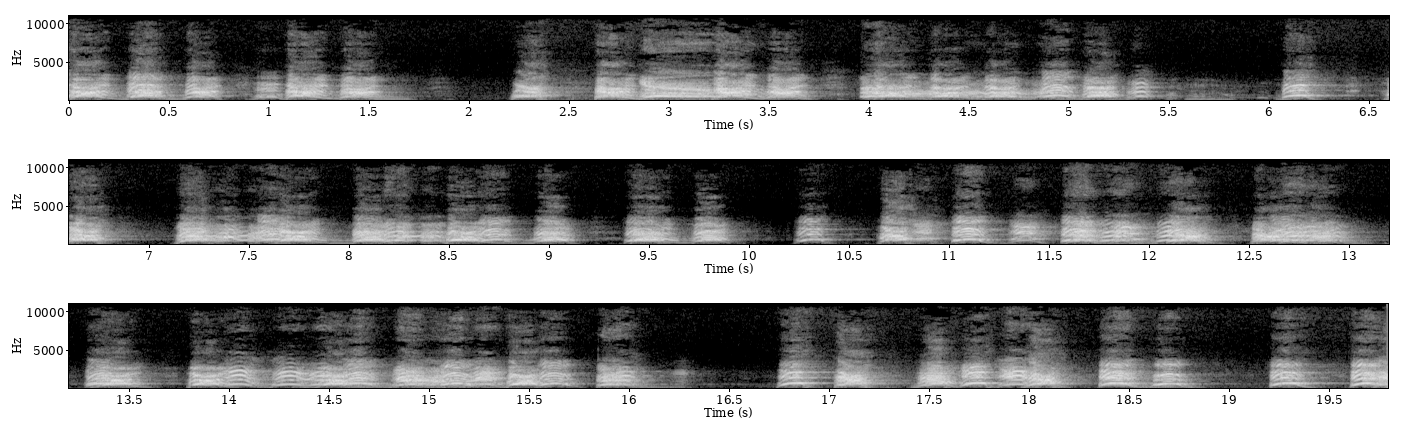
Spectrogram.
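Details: Dog barking in rapid, sharp bursts, near-continuous volleys of yelping barks packed together with only brief pauses across the whole stretch.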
